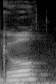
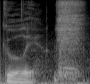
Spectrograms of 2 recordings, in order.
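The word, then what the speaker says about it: Guhle: there for sure Caden ghoul a potential like monster on the blue line but I believe it's pronounced ghoulie cool cool it's not cool that's why people roasting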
